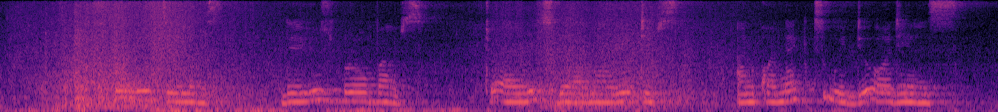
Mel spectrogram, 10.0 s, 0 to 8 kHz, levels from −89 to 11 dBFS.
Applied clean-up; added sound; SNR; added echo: none; Waves, surf; 5 dB; reverberation time 1.4 s.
